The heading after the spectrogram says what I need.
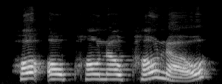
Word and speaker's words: Ho'oponopono: Ilene's passion and soul purpose herself are teaching conscious heart connection and ho'oponopono, I said it right, An ancient Hawaiian problem-solving process that's a simple but extremely powerful tool for healing.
